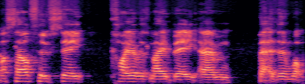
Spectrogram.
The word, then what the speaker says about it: Kyah: Is that how you pronounce it, Ben? Is it Kyah? Kyah Simon, yeah.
